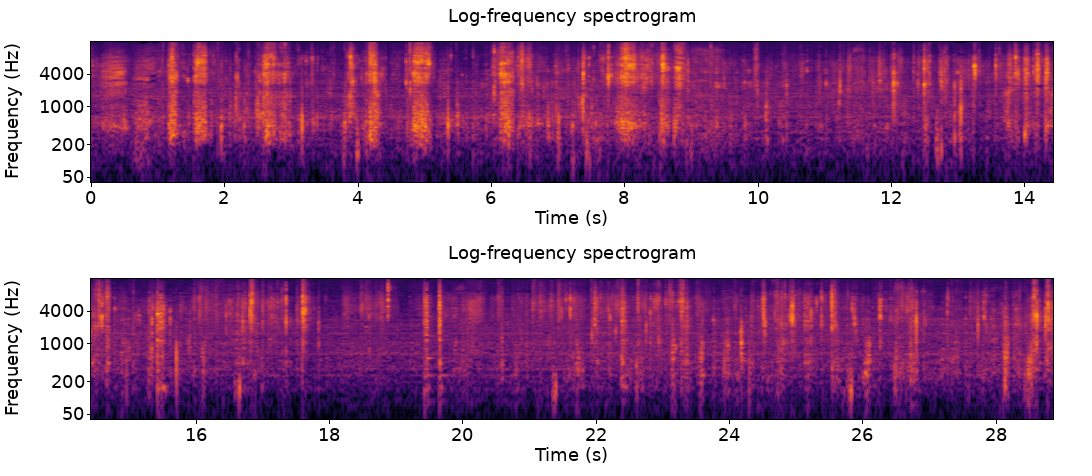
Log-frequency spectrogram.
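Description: Close-miked eating of a spicy braised sheep's head: meat torn from the head by hand and chewed, with many short irregular clicks and crackles of mouth and chewing.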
